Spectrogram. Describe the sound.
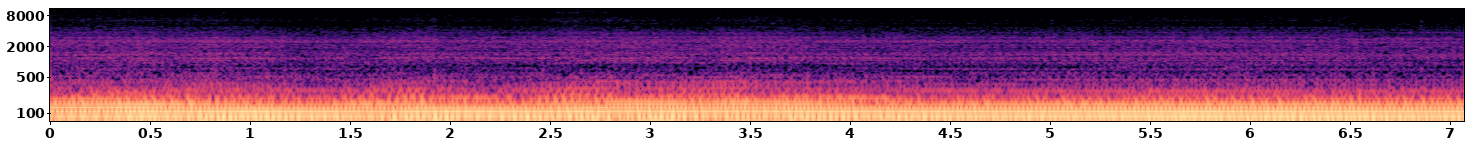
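Car engine given light throttle just after the clutch is let out, during warm-up: a loud, steady, low rumble that holds an even level throughout, with no sharp revs.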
